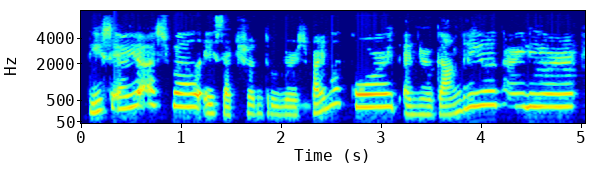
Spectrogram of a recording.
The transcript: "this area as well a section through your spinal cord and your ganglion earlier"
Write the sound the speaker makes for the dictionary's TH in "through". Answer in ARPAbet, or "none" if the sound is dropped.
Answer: T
